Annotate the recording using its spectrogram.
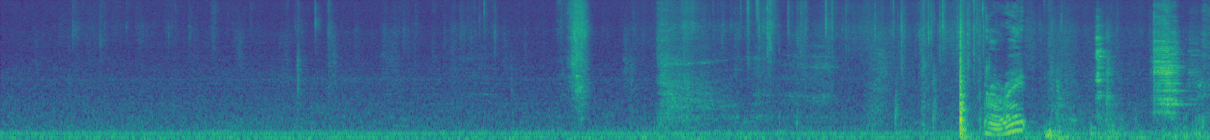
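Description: A steady low hum with faint scattered clicks and rustles. Near the end comes a sharp click, then a short wordless sound from a voice.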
